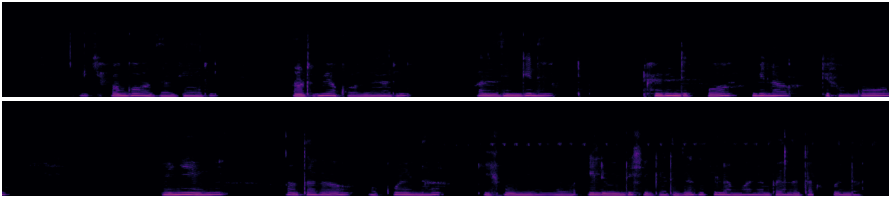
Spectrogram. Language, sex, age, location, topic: Swahili, female, 25-35, Wajir, finance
